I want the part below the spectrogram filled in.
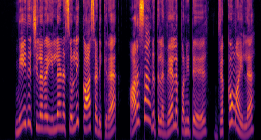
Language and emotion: Tamil, angry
